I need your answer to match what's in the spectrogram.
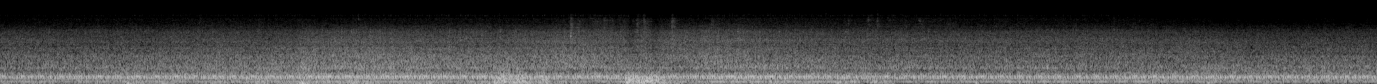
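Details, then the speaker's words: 2003 Hemi Ram truck, V8 warm and hot after hard driving, idling smooth and even with a steady low rumble, no knocks or misses. Checked because the son reported it running abnormally and the transmission slipping; the idle sounds normal. "so you can hear the truck is idling normal man it sounds really good so I'm not worried about that I don't know what he heard or what he think but that sounds normal to me"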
